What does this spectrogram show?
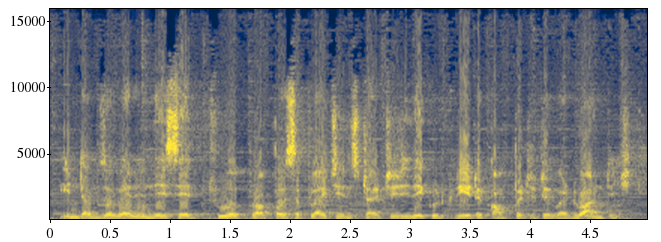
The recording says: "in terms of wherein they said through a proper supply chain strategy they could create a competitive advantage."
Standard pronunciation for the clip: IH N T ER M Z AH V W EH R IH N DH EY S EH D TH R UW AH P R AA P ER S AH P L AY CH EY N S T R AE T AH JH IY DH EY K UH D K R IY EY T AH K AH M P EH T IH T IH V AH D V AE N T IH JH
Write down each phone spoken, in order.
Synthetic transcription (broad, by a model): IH N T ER M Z AH V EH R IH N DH EY S EH D T R UW AH P R AA P ER S AH P L AY CH EY N S T R AE T AH JH IY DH EY K UH D K R IY EY T AH K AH M P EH T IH T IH V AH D V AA N T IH JH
